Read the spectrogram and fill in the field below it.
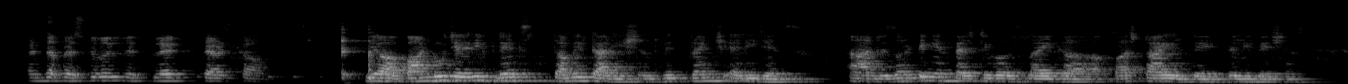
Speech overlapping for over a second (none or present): none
